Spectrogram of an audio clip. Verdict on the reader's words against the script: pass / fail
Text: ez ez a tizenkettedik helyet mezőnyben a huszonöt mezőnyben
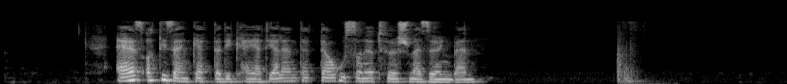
fail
